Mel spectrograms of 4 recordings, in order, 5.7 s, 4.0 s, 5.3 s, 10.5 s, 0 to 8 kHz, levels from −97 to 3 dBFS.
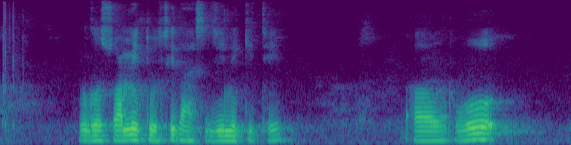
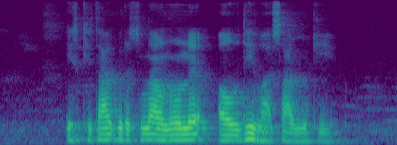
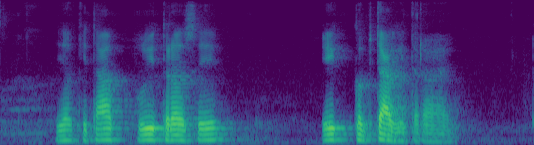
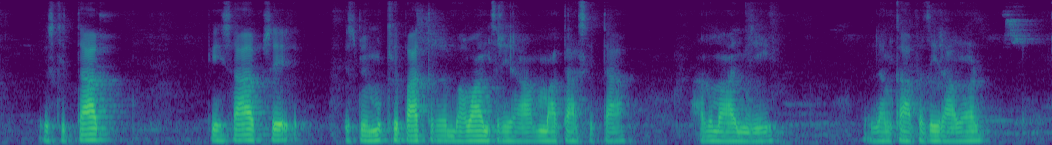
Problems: constant background noise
